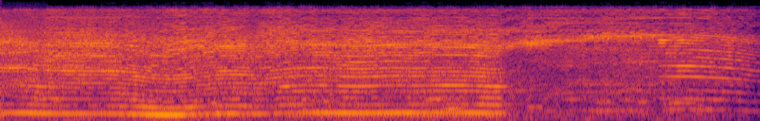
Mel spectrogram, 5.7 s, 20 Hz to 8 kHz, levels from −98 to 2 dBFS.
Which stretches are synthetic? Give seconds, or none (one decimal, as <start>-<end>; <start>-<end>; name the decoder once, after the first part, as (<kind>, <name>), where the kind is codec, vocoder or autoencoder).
0.0-0.9 (codec, SNAC); 3.9-4.8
